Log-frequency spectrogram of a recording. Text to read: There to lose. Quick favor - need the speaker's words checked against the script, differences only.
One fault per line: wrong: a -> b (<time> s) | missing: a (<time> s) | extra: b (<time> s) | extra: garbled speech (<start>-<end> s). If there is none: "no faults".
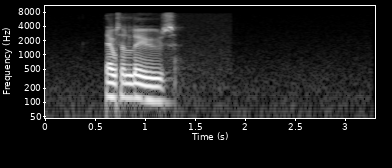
no faults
